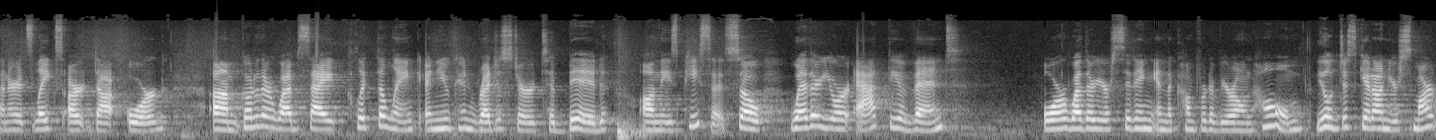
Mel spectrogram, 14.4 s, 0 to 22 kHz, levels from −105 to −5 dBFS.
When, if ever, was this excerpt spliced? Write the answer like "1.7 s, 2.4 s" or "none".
13.1 s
